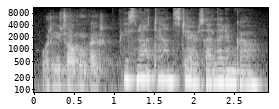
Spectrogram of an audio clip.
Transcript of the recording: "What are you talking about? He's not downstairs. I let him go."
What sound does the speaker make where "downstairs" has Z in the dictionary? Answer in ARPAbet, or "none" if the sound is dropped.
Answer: Z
